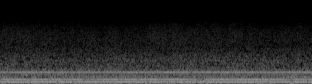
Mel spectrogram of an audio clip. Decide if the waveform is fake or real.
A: real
